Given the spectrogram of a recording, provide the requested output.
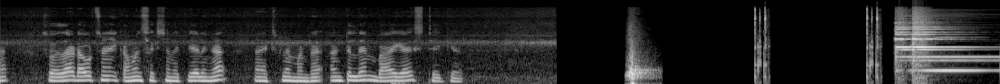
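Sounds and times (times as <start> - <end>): brief clicks: 8.7 - 8.9
bell ding: 9.0 - 10.0.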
